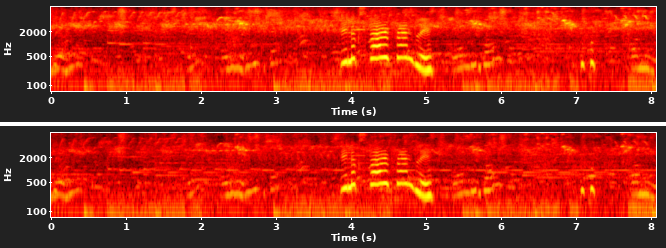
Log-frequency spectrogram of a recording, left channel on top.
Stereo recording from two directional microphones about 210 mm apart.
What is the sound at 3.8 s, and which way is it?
Music, 5° right (ahead or behind).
